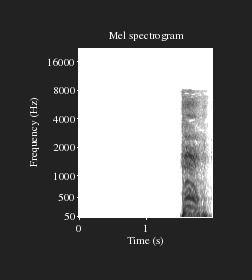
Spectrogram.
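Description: Dead silence, then about a second and a half in a man's voice cuts in abruptly with a throat-clearing sound.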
